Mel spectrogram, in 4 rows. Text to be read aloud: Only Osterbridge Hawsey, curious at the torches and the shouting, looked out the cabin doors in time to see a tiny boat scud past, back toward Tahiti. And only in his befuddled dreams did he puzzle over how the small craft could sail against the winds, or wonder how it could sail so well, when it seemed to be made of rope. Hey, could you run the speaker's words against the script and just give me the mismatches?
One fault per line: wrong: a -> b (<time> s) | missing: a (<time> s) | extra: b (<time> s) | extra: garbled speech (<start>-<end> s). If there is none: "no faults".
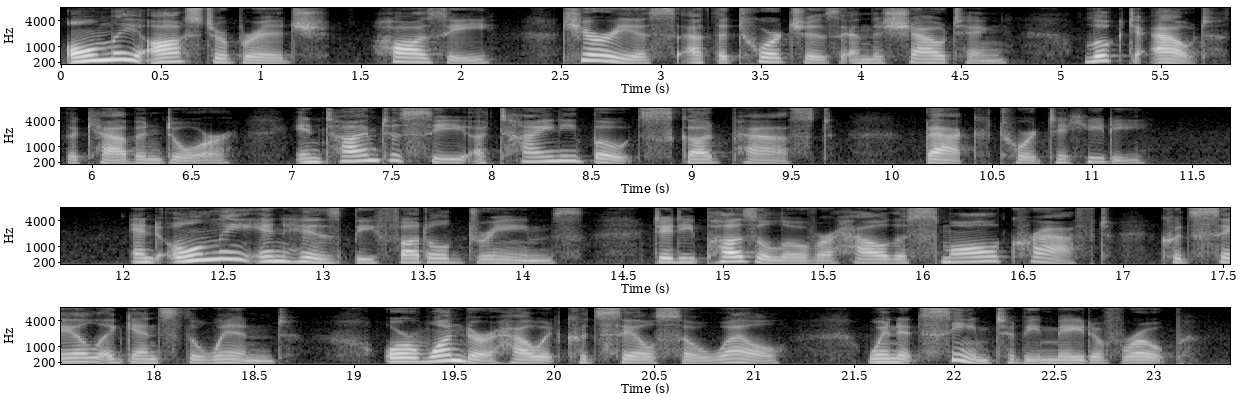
wrong: doors -> door (6.3 s)
wrong: winds -> wind (18.3 s)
